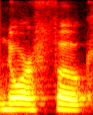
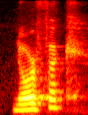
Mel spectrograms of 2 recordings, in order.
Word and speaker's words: Norfolk: So it's not Norfolk. That's too pronunciated. So it's like Norfolk.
